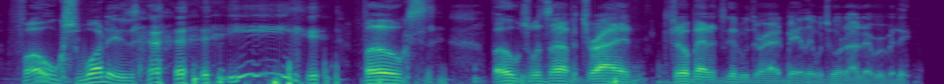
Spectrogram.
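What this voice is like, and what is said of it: Rough, hoarse voice. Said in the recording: “my voice is a little rough”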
